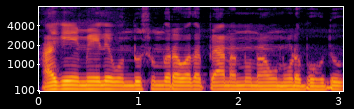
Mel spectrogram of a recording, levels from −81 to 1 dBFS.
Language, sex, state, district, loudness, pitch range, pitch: Kannada, male, Karnataka, Koppal, -16 LUFS, 125-135 Hz, 130 Hz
